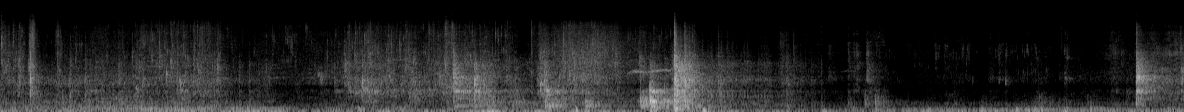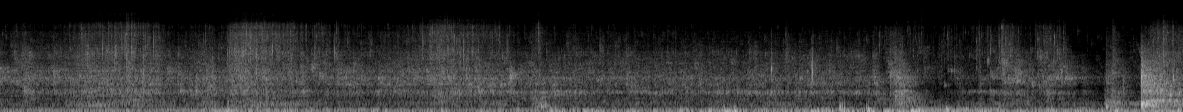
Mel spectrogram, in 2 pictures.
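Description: Laundry being washed by hand in a metal basin: water sloshing and splashing as garments are lifted, wrung and plunged back in, with water dripping into the basin. The loudest splash comes about eight seconds in, and there is a quieter lull a few seconds later.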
